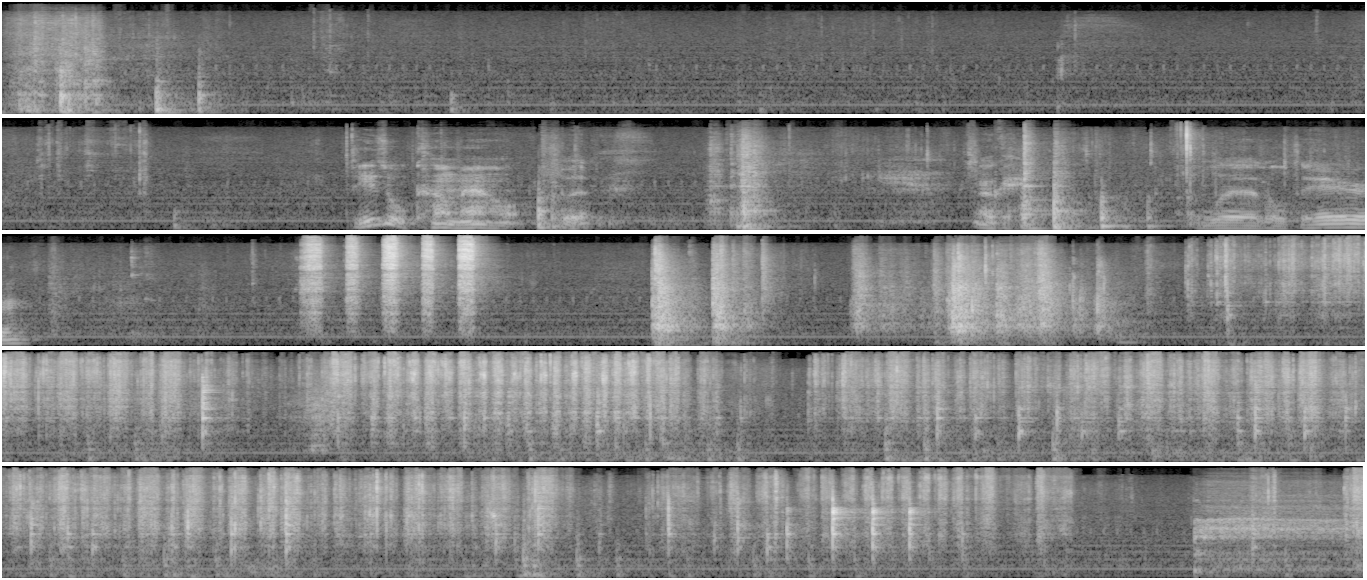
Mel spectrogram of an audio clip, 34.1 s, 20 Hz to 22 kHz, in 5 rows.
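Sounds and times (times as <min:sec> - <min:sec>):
rasping scrubbing on metal: 0:19.6 - 0:32.7.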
